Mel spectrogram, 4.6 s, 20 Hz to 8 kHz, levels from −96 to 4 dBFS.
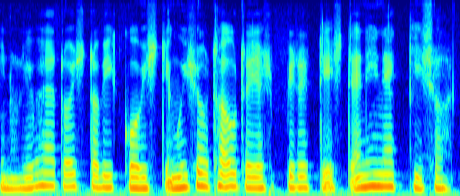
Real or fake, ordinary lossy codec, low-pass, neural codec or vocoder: real; none; none; none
